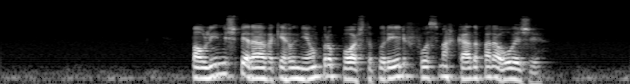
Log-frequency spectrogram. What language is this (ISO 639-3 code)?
por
